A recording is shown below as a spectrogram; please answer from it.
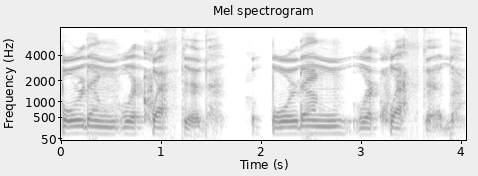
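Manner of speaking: extremely staticky, crackling transmission voice. A hailing frequency answers a pilot in the cockpit: extremely staticky voice. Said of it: "You hear like an extremely staticky voice".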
